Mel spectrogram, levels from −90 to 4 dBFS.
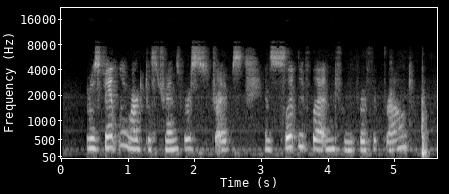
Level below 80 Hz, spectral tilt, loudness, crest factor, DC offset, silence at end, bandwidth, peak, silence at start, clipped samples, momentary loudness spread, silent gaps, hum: -62 dBFS; -5 dB/octave; -21 LUFS; 20 dB; under 0.1%; 0.1 s; 8 kHz; 0 dBFS; 0.4 s; under 0.1%; 10 LU; none; none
